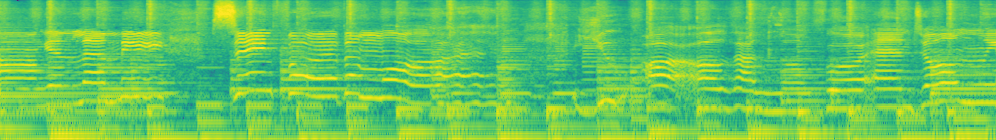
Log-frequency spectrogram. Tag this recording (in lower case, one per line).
wind instrument
musical instrument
